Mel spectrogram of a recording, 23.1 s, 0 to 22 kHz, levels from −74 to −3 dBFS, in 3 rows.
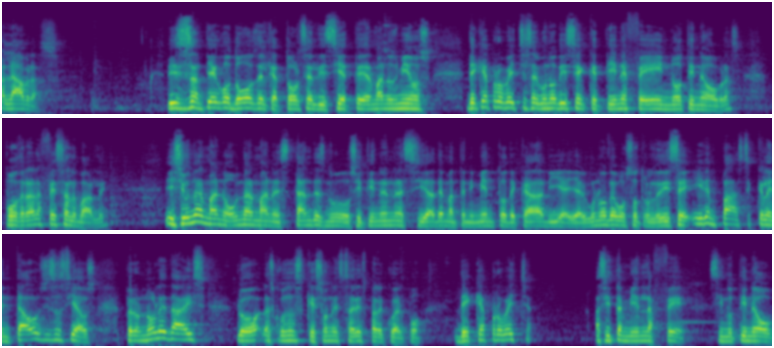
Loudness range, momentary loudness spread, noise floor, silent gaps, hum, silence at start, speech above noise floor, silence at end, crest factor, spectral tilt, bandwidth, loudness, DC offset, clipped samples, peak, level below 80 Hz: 4 LU; 7 LU; -55 dBFS; none; none; 0 s; 37 dB; 0 s; 18 dB; -5 dB/octave; 15 kHz; -18 LUFS; under 0.1%; under 0.1%; 0 dBFS; -54 dBFS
